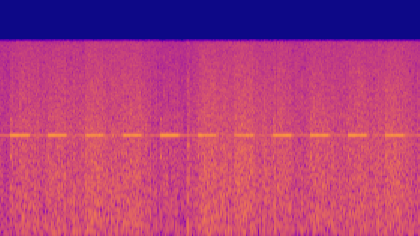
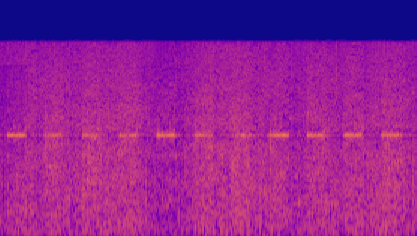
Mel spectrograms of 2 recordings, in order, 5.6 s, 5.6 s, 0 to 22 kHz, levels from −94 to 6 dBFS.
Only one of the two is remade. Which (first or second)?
second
